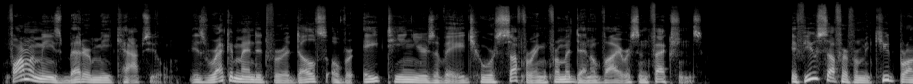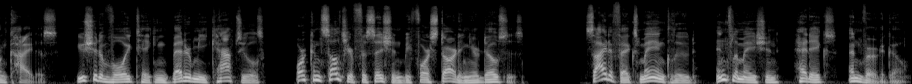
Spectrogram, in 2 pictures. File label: US midatlantic; Virus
